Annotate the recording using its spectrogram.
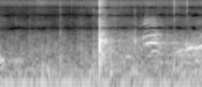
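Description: A metal bat strikes a softball with a sharp ping.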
